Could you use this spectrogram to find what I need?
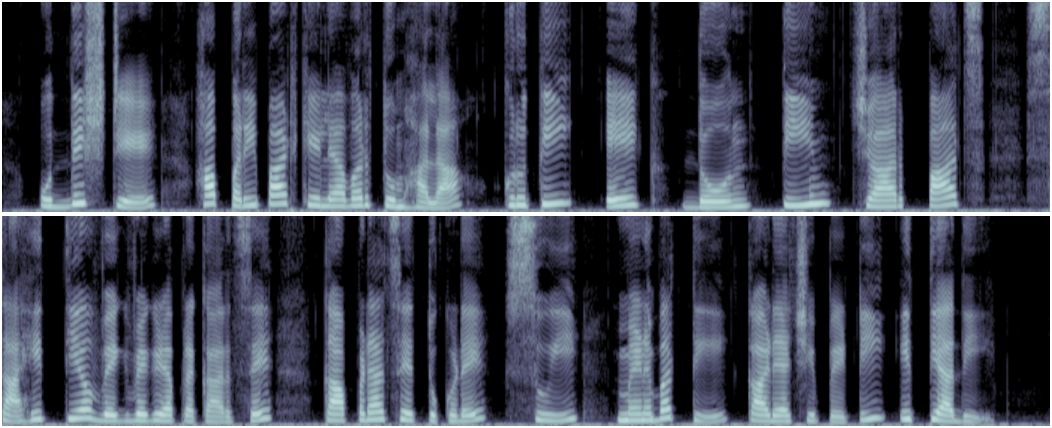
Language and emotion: Marathi, neutral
